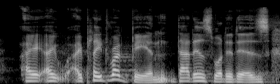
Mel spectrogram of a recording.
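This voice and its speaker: A man with a British accent speaks at a moderate pace, his pitch swinging very widely. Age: adult. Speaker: podcast host. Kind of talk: casual chat.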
